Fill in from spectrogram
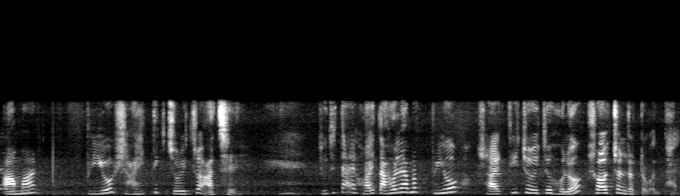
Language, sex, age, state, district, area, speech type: Bengali, female, 18-30, West Bengal, Alipurduar, rural, spontaneous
